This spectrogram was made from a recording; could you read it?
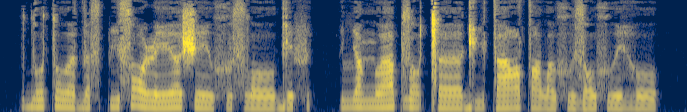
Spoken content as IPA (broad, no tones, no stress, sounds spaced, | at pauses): d o t oː ɐ̯ d ɜ s p i s ɔː ɭ eː ɐ̯ ʃ eː xʷ i s lˠ oː ɡ e f | ʎ a ŋʷ aː p z ɔ ǀ ɜː ɡ iː t aː tˤ ɜ lˠ a xʷ e z ɔ xʷ eː ɦ o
